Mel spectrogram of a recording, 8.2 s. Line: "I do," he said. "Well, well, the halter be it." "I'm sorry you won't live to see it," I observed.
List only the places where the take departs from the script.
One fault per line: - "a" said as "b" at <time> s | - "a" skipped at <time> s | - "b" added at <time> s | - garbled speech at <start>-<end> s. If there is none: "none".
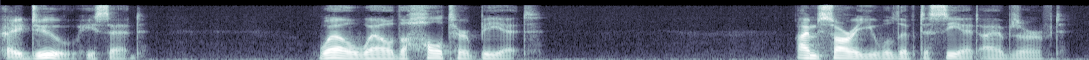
- "won't" said as "will" at 6.6 s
